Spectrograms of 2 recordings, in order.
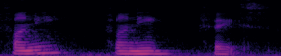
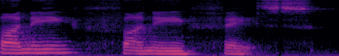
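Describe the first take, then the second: First: The F sound is held back and weak. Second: The F sound is strongly released with breath. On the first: The speaker calls it wrong. "what I'm hearing is this" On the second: The speaker calls it right. "Use the release of the F"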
